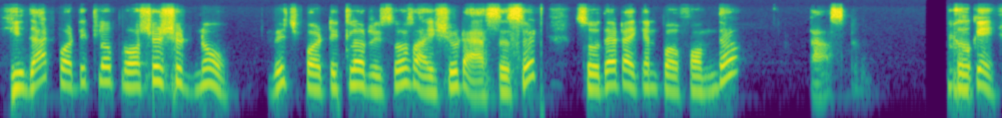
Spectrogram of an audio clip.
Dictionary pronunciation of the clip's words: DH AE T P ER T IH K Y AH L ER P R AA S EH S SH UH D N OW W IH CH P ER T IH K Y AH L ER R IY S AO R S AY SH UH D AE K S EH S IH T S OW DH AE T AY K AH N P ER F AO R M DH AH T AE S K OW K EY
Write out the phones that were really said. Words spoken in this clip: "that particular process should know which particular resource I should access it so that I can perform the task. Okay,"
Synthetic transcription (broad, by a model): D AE T P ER T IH K Y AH L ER P R AA S EH S SH UH D N OW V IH CH P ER T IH K Y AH L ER R IY S AO R S AY SH UH D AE S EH S IH T S OW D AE T AY K AH N P ER F AO R M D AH T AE S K OW K EY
